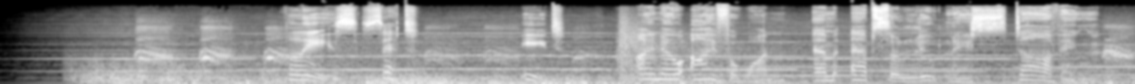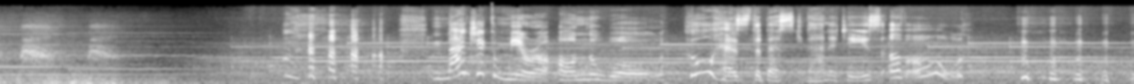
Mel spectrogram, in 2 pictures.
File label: Horror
